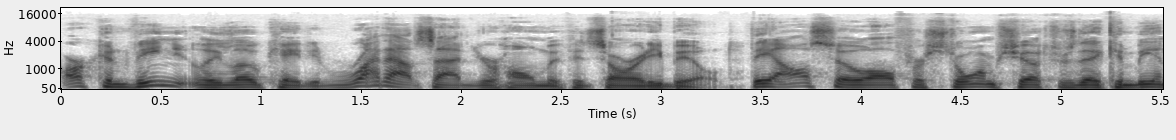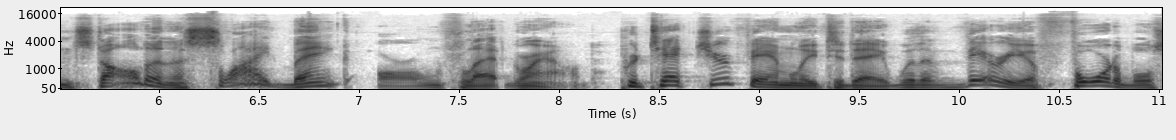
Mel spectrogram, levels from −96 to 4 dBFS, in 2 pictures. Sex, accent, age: male, American, 60-79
